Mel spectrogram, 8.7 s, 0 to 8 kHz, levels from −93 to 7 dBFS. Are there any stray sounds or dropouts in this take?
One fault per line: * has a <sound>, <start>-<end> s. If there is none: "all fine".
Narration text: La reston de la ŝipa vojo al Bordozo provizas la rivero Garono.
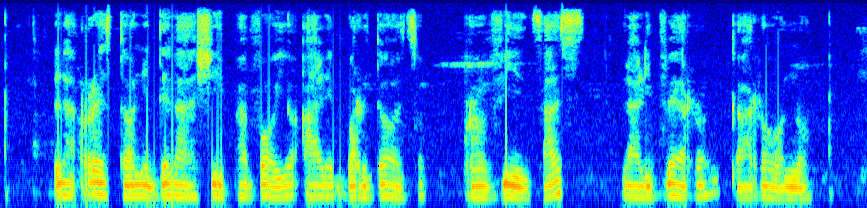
all fine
